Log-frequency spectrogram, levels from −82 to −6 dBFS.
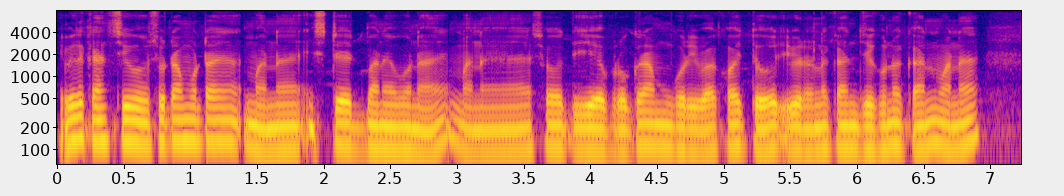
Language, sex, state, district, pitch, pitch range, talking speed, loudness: Chakma, male, Tripura, Unakoti, 105 Hz, 100-120 Hz, 165 wpm, -14 LUFS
